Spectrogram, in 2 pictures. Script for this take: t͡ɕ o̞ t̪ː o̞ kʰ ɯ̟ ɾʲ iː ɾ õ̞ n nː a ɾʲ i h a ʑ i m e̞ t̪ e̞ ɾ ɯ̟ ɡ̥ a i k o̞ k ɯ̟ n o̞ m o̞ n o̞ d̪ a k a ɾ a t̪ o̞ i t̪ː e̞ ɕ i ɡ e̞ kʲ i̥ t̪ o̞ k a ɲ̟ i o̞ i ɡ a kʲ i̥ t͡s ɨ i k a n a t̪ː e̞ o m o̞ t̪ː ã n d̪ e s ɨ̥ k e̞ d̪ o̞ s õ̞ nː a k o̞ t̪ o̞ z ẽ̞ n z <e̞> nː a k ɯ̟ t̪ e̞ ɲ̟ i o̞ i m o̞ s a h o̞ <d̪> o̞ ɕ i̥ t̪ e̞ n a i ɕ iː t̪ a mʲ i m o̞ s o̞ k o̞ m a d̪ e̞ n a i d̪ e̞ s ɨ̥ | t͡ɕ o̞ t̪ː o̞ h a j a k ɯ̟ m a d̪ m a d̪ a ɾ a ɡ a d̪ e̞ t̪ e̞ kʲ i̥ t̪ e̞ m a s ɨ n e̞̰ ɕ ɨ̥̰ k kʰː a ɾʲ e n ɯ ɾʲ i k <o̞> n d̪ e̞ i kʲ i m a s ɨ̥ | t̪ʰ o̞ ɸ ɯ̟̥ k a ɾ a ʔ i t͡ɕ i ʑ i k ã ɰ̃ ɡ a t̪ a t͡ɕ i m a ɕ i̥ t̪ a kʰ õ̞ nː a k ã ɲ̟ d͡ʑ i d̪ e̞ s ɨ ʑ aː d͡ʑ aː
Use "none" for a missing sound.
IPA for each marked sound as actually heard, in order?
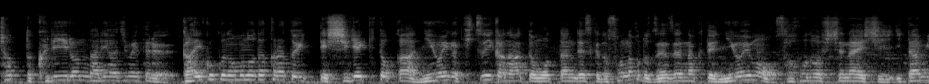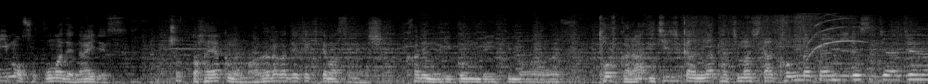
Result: ẽ̞, d̪, õ̞

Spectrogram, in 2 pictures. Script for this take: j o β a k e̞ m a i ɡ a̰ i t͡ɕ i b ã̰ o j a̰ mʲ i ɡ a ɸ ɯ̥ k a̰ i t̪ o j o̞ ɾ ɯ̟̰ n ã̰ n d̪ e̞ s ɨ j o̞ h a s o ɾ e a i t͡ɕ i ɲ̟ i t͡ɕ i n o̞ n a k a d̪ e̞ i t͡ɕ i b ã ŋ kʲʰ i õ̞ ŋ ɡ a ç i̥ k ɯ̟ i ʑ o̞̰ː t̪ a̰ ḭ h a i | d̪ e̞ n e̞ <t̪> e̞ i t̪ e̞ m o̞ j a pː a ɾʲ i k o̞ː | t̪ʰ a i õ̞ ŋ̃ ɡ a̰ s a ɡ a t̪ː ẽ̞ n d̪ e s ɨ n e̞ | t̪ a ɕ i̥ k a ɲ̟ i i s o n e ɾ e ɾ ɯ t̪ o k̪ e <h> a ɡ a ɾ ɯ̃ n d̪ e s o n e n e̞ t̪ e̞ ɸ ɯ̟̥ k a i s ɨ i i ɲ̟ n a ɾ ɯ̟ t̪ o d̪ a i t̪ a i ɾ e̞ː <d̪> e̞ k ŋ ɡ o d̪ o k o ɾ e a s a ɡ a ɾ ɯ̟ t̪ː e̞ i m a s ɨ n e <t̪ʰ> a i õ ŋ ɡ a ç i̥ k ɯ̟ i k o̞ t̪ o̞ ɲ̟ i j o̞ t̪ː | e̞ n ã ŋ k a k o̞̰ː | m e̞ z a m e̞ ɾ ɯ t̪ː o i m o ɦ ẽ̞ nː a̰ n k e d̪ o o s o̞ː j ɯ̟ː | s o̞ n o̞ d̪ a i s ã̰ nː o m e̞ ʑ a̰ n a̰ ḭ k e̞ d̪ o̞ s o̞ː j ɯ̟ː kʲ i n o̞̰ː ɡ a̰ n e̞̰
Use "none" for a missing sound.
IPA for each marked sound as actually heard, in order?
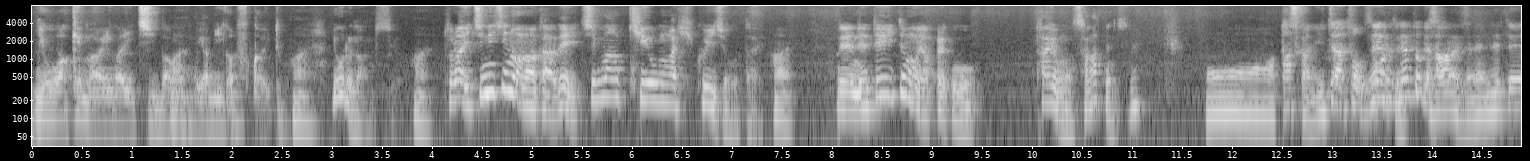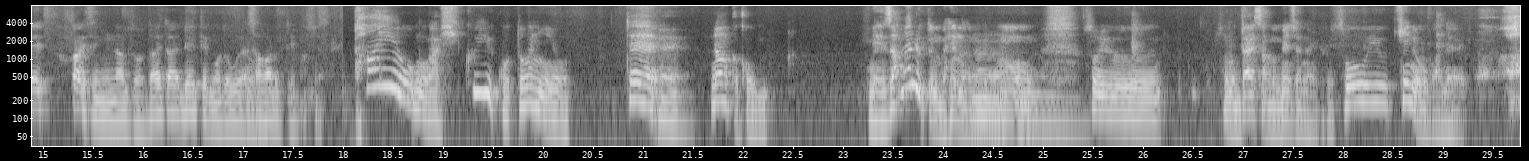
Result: t̪, s, t̪, t̪ʰ

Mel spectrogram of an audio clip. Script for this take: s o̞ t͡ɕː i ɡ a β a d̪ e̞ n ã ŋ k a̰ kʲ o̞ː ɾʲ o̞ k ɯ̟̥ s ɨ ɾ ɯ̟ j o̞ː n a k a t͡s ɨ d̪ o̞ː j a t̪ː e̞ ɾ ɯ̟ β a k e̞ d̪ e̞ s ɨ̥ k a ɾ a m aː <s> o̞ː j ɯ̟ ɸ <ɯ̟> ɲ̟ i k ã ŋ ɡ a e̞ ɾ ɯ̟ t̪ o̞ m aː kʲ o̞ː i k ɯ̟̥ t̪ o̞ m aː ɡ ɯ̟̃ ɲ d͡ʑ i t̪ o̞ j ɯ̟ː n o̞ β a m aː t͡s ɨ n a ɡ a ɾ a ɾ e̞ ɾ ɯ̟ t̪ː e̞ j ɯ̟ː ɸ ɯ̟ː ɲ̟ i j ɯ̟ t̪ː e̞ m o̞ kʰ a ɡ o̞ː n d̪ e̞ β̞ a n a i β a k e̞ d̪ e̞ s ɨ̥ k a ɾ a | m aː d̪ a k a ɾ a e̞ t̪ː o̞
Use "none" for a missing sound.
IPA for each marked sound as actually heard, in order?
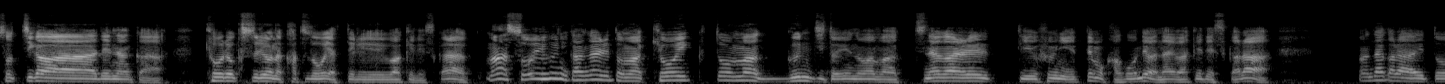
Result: s, ɯ̟ː

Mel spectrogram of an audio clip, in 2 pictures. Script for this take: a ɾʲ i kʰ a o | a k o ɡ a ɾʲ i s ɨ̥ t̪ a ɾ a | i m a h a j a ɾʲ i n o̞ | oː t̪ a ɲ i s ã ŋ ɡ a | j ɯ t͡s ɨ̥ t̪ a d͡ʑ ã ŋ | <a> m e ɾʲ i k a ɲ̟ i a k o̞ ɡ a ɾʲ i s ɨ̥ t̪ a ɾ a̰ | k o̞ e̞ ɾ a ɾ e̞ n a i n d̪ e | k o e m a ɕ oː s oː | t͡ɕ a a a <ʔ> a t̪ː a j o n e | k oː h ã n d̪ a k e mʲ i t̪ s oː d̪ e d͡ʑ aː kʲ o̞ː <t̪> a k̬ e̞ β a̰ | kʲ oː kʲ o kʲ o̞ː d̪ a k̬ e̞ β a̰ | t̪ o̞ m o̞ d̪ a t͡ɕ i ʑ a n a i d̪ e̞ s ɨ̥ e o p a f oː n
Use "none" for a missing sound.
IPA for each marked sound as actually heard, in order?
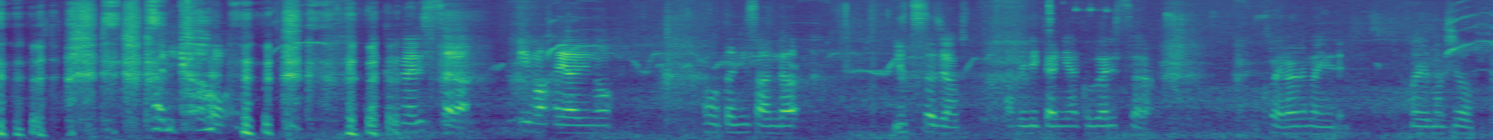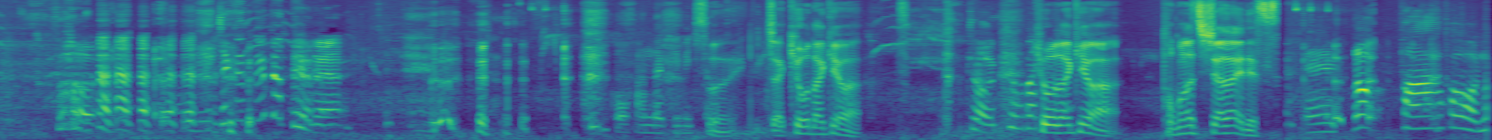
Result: a, k, d̪

